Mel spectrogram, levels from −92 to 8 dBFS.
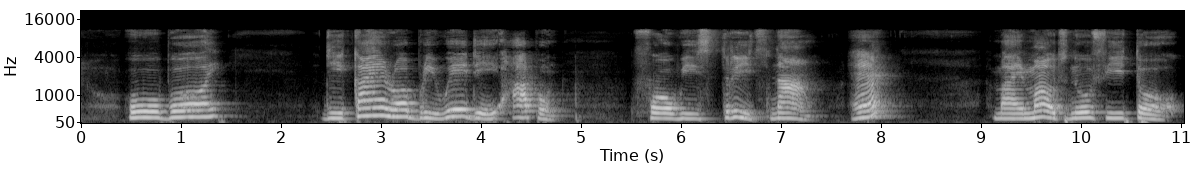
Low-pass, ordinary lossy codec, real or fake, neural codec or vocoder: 10.8 kHz; none; real; none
